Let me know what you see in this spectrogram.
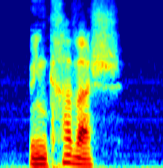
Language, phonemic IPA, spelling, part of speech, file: French, /kʁa.vaʃ/, cravache, noun / verb, Fr-cravache.ogg
- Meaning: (noun) quirt, riding crop; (verb) inflection of cravacher: 1. first/third-person singular present indicative/subjunctive 2. second-person singular imperative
